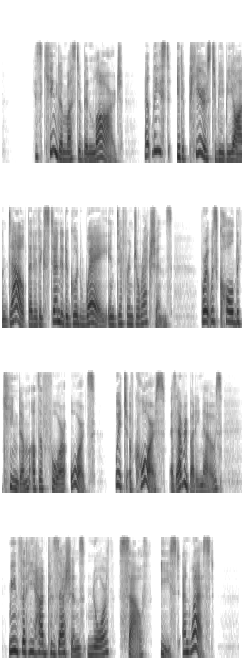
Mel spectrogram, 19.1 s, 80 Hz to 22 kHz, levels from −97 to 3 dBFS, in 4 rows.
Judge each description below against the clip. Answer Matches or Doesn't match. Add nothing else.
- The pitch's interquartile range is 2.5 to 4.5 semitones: Doesn't match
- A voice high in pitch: Matches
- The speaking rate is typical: Matches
